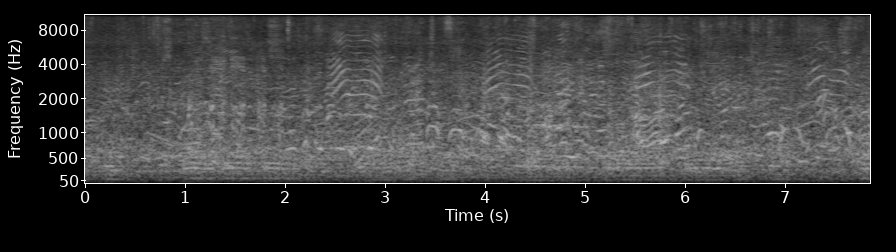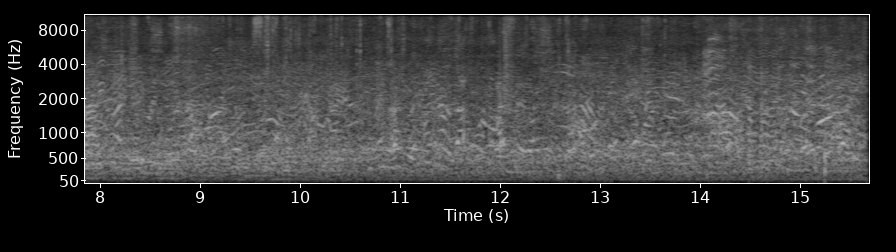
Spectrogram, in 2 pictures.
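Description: A marching band's brass horns play outdoors.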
